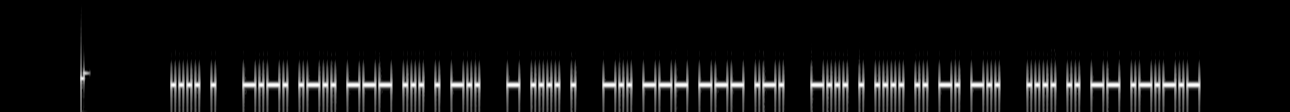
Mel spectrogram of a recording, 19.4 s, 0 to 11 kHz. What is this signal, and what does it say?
Morse code, heard as a keyed tone, about 20 wpm, 700 Hz. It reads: HE CLOSED THE DOOR BEHIND HIM.
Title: Sentences from Top 1400 Words 20wpm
